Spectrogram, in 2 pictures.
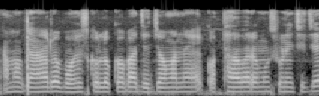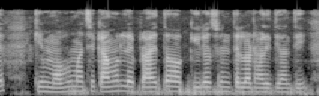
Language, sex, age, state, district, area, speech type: Odia, male, 18-30, Odisha, Jagatsinghpur, rural, spontaneous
